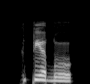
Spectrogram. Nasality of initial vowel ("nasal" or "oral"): oral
